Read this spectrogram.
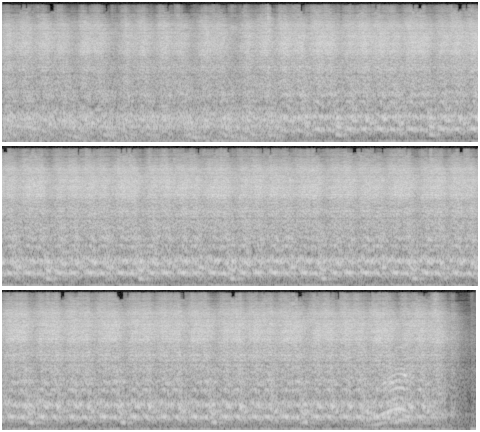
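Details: Engine cranks steadily for about ten seconds with no firing or catch, then stops, just as fuel starts coming through after priming; fuel pump is suspected (a known Scimitar weakness) and gravity feed is being rerouted, not confirmed.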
